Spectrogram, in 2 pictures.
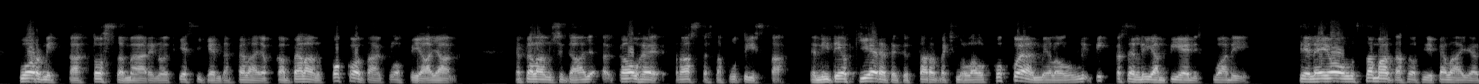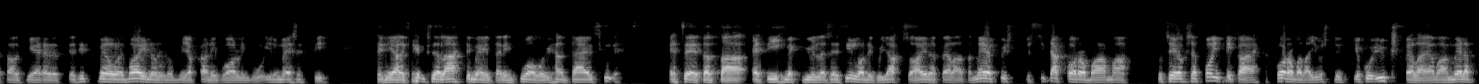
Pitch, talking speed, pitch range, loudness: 115 Hz, 200 wpm, 105-140 Hz, -21 LUFS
